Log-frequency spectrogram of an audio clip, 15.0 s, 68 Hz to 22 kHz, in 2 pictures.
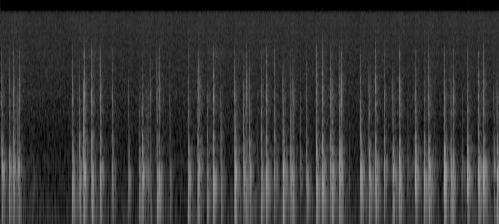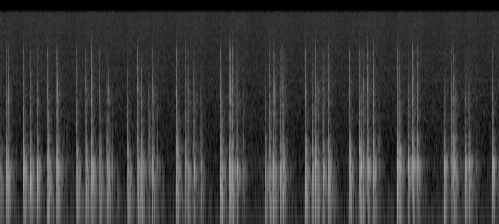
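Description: Fingertips and short nails tap quickly on the lid of a large glossy laminated orange cardboard gift box lying flat on fabric, using both hands. The hollow, muffled taps come in dense bursts with brief pauses between them, with a low body centered near 215 Hz and very short decay.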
